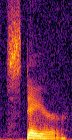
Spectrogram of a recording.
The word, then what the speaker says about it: stare: says r r so if we don't have a silent E this word would say star but it says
